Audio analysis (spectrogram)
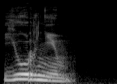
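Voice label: "юрним", Komi, female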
